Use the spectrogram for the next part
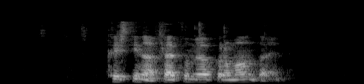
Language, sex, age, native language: Icelandic, male, 11, English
